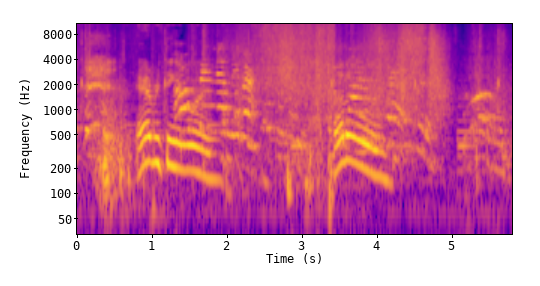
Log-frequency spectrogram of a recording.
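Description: Wrapping paper rips and crackles as a small child tears it.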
